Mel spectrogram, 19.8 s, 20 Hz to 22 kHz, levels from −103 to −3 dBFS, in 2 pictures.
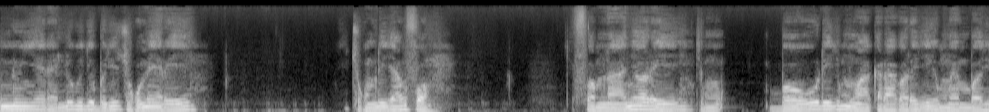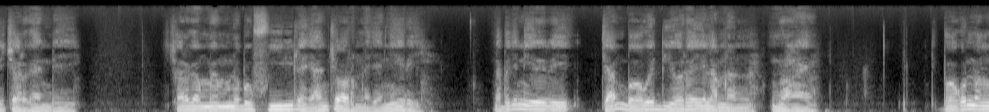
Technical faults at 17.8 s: generation loss

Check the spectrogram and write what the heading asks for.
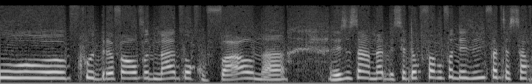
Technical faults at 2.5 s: low bit depth without dither

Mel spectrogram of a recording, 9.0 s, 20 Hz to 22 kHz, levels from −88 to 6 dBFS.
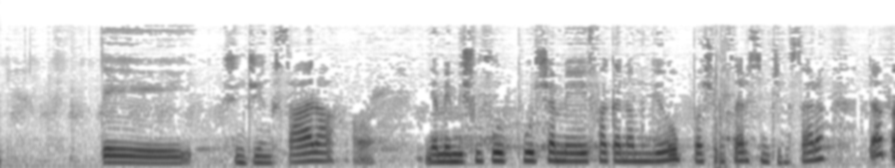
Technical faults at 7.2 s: low-bitrate audio saved at a high bitrate; loose connector crackle

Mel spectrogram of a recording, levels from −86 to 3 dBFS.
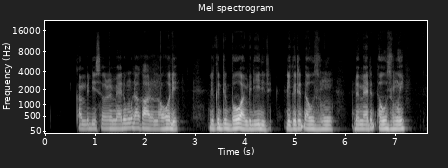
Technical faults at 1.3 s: microphone volume stepped up

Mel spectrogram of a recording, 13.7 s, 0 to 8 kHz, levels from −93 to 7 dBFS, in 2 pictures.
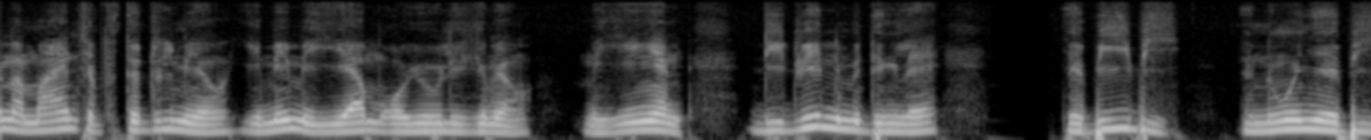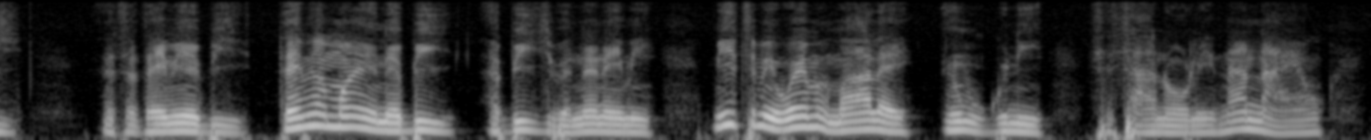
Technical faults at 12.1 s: none

